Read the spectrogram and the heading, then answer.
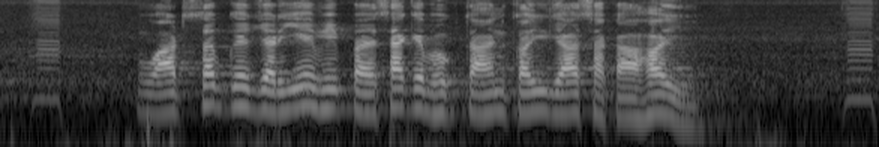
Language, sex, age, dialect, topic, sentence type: Magahi, male, 31-35, Western, banking, statement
